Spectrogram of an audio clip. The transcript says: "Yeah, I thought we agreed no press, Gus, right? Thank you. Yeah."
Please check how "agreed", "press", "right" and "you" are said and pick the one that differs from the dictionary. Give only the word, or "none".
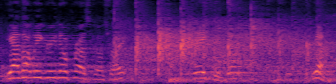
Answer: press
